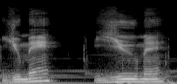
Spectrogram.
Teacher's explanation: I gotta put the emphasis on you instead of me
